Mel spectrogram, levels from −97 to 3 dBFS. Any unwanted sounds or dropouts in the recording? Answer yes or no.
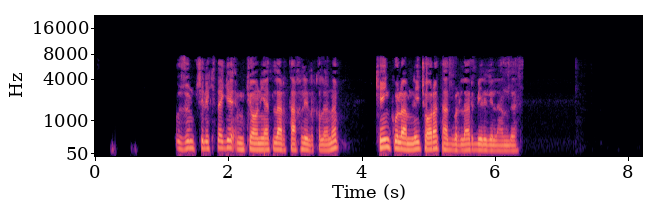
no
